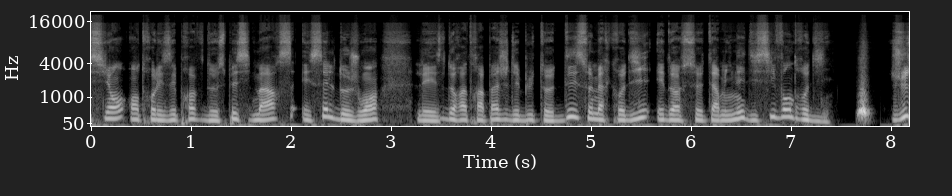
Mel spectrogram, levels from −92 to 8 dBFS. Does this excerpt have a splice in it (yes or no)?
yes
